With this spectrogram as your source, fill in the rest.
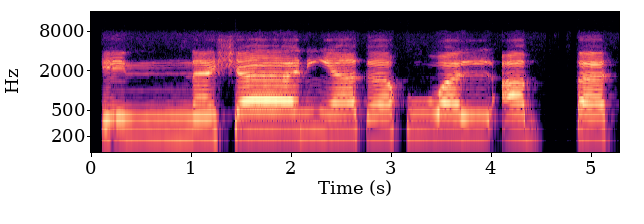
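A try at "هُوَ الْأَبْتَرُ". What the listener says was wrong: अबतर, अबतर। अच्छा, रॉ को मुफखम तर, ठीक है। रॉ जितने भी है ना, हाँ, रॉ की प्रैक्टिस आपने करनी है। आपने, मैंने और क्या मार्क किया था, इन्ना, ये पूरी मद नहीं बनाई आपने।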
